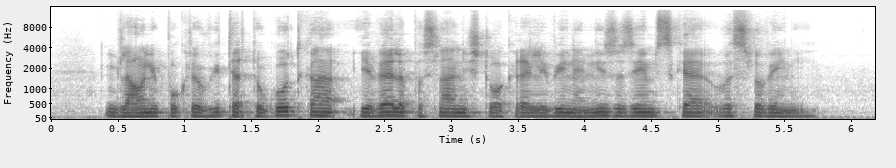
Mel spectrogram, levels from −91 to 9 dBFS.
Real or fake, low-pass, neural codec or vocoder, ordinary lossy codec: fake; 14.4 kHz; autoencoder, 48 kHz, 128 numbers a frame, DAC-VAE, trained on Japanese speech; none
